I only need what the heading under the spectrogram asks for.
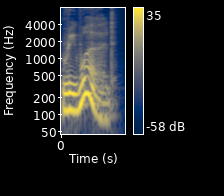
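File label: "reword", British English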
